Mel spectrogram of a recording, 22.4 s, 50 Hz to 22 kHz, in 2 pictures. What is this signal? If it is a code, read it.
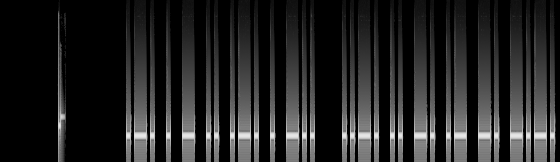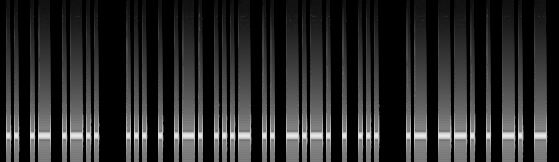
Morse code, heard as a keyed tone, about 15 wpm, 700 Hz. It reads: RETIRED FINANCIAL SERVICES AGENT
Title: K1USN SST QSO Practice 15wpm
